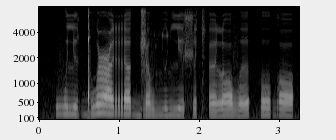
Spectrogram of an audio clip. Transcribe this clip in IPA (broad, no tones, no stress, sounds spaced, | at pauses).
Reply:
v u lʲ o ɡ͡ǃ u ʕ œ r ɐ ɡ ɖ͡ʐ ɐ v ʎ ʊ ʎ lʲ ø ʃ ø t͡sʼ œ l ɔ v ə | o ɡ ɔ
